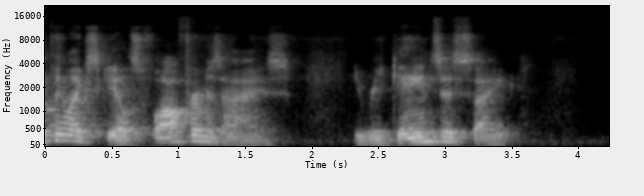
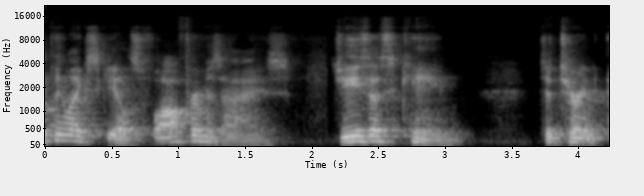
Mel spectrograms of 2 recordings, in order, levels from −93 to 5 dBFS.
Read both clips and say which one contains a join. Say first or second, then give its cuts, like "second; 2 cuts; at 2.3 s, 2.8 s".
second; 1 cut; at 2.1 s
